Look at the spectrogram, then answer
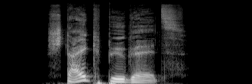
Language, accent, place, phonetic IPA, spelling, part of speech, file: German, Germany, Berlin, [ˈʃtaɪ̯kˌbyːɡl̩s], Steigbügels, noun, De-Steigbügels.ogg
- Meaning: genitive singular of Steigbügel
